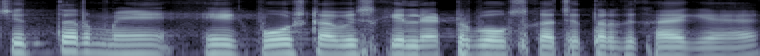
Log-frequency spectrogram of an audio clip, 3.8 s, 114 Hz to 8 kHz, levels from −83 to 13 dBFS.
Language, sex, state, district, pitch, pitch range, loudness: Hindi, male, Uttar Pradesh, Varanasi, 130 Hz, 125-135 Hz, -16 LUFS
